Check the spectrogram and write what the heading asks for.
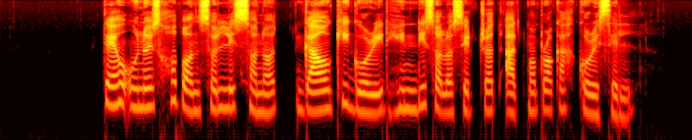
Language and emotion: Assamese, neutral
